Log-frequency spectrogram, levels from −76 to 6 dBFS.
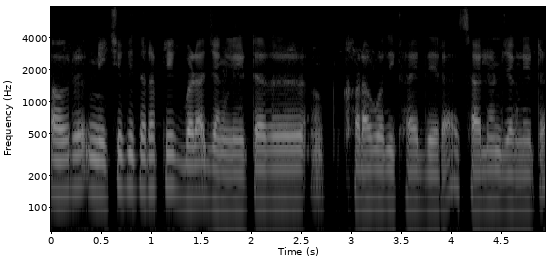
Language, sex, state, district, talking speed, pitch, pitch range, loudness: Hindi, male, Bihar, Begusarai, 205 wpm, 120 Hz, 110-140 Hz, -41 LUFS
